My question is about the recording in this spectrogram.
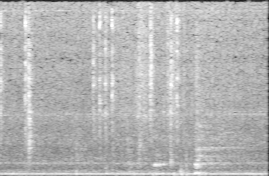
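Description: Very faint scattered clicks and light rustling as fingers scratch a Nanday conure's head feathers, over a steady low hum, with one tiny brief peep from the bird a little past halfway.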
